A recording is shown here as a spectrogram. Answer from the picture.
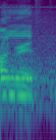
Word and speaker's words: Bonrue: Bonrue, yep.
